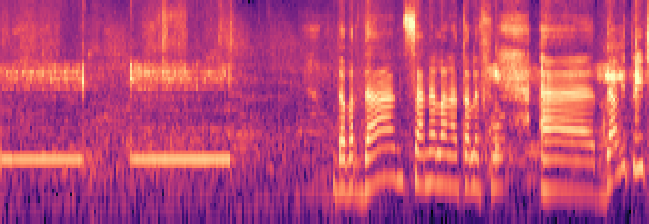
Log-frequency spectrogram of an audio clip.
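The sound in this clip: Ringing tones sound as a telephone call is placed to a hospital: two long, steady tones separated by a short gap, then a voice answers and talking follows.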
